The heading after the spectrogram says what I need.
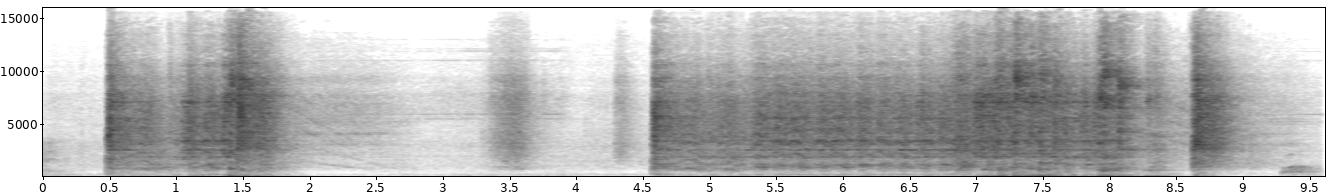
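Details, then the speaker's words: Turbo 5.3 LS-swapped Mustang on a weak battery with charger: long cranking with uneven, stumbling catches before it fires rough; misfire found to be ignition coils plugged in wrong (flipped). "you almost think like a wire wasn't on the right place or something but i checked it like three times last night"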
